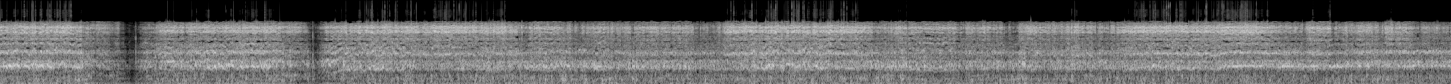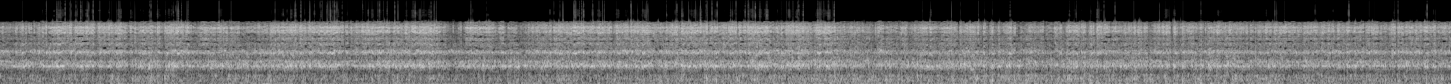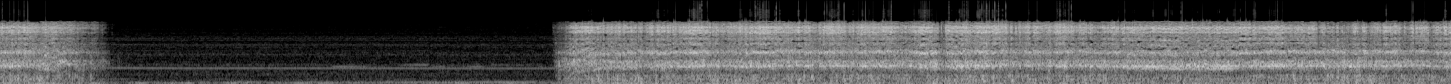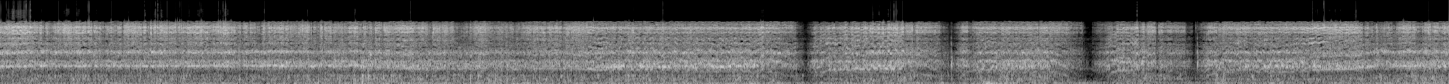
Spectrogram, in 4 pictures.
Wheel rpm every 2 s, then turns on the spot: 140, 130, 190, 200, 200, 200, 210, 230, 230, 230, 230, 230, 230, 230, 200, 0, 0, 110, 230, 230, 220, 230, 230, 230, 200, 150, 130, 80, 200.
0-2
